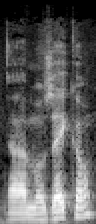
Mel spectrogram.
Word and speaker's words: Mozejko: And today we've got Mosco and please correct me if I'm pronouncing that wrong.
